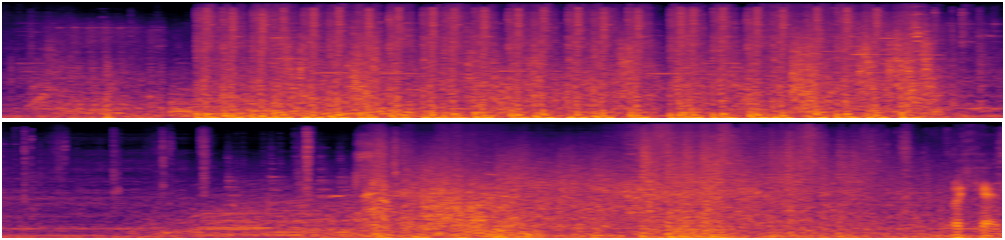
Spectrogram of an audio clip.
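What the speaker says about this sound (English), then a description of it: "the tree actually would have protected me from the rockets, which I did not expect" Tank rockets fired in the video game Generation Zero: a dense burst of loud, rapid explosive impacts and booms, a brief lull in the middle, then another sustained volley.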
